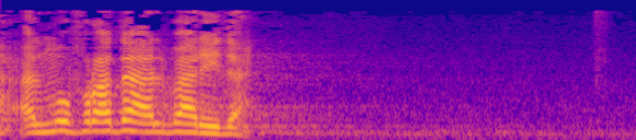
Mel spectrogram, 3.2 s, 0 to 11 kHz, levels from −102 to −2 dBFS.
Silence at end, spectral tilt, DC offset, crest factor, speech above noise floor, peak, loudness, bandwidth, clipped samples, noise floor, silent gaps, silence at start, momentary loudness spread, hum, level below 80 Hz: 1.85 s; -5 dB/octave; under 0.1%; 18 dB; 37 dB; -6 dBFS; -20 LUFS; 8.8 kHz; under 0.1%; -56 dBFS; none; 0 s; 10 LU; none; -66 dBFS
